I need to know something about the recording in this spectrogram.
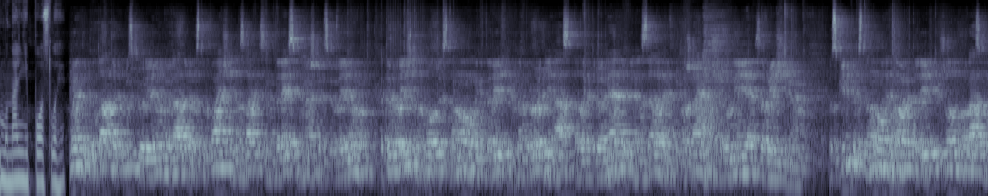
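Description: A man reads aloud steadily into a microphone.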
